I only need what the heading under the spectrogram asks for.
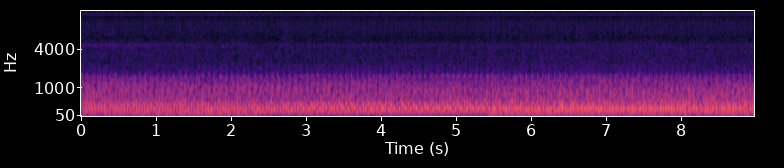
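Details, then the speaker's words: New washer dryer's spin after the pre-wash, possibly about 600 rpm, then slowing down quickly: an even, smooth hum with a steady drum rhythm and no knocking or scraping. Little movement, though the owner thinks the shock absorbers may eventually need replacing. Normal spin cycle. "i love how quickly they slow down how they sound"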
